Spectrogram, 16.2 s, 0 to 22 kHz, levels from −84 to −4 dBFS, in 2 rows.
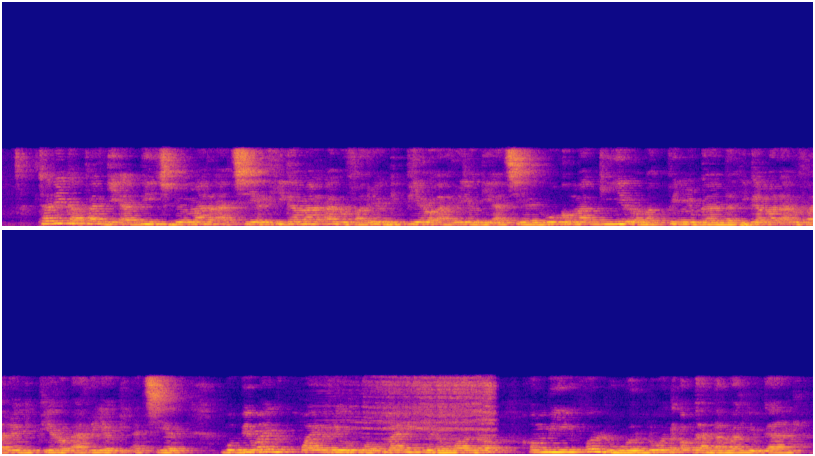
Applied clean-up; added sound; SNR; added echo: none; Screech; 16 dB; reverberation time 0.6 s.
